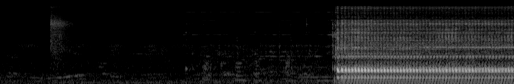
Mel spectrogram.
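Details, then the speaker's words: Inverter refrigerator compressor that had seized and would not start, opened and found with water mixed into its oil; connected to power before welding, it starts with a steady hum and constant mid tone, running normally. "Oke. Kompresor sudah hidup. Sekarang langsung kita las saja."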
